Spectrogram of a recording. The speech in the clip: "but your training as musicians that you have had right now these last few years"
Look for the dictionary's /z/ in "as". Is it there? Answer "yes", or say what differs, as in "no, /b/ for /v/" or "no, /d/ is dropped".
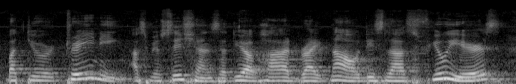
no, /s/ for /z/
